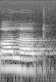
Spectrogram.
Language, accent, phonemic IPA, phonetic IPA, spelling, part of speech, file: Armenian, Eastern Armenian, /pɑˈlɑt/, [pɑlɑ́t], պալատ, noun, Hy-պալատ.ogg
- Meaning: 1. palace 2. ward 3. chamber, house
